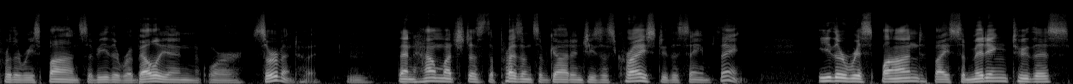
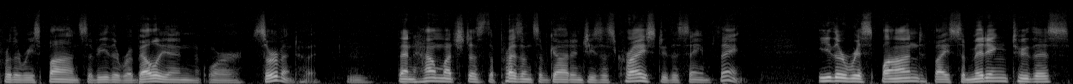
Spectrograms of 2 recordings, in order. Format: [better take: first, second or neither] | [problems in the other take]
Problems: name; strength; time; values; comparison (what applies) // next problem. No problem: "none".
first | hiss; faint; throughout; 25 dB below the speech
